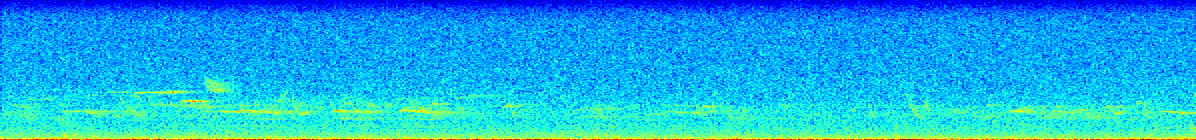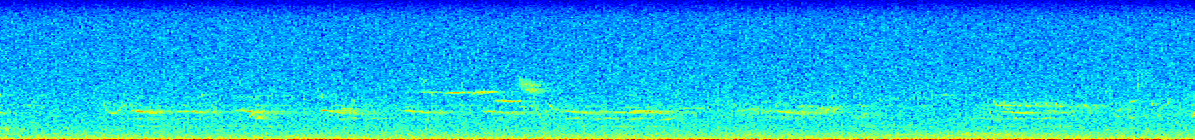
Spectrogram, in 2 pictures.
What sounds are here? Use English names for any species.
Red-eyed Vireo, Black-throated Green Warbler, Blue Jay, Winter Wren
